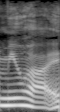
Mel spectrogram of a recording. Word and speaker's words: Muha: And you say it Muha. – Yeah. – I said it wrong. – No. – Muha. – No, it's either. Okay. It's all right. – Yeah. We have both. In my family, they say both.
